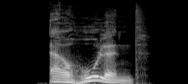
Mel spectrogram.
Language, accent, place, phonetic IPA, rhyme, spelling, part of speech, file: German, Germany, Berlin, [ɛɐ̯ˈhoːlənt], -oːlənt, erholend, verb, De-erholend.ogg
- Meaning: present participle of erholen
